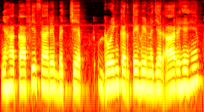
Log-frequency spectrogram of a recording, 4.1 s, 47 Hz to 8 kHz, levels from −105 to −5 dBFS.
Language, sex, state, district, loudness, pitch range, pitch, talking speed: Hindi, male, Jharkhand, Ranchi, -16 LUFS, 145-155 Hz, 150 Hz, 160 wpm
